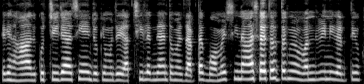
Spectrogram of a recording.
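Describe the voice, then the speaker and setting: A woman's voice: on the high side, level tone, quick pace, mellow, clean tone, no echo, lo-fi sound. A young woman narrating her household chores in a chatty, rambling home voice-over while sick with a fever. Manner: chatty and rambling, frequent fillers. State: feverish and weak. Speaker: home vlogger.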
